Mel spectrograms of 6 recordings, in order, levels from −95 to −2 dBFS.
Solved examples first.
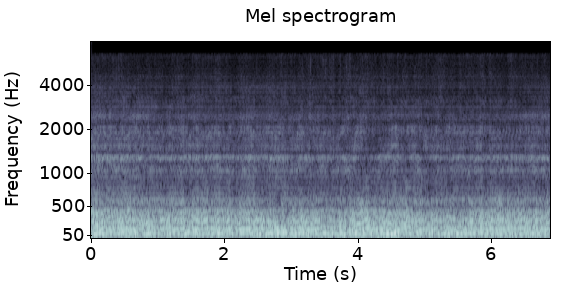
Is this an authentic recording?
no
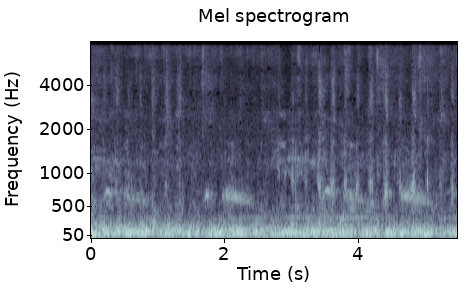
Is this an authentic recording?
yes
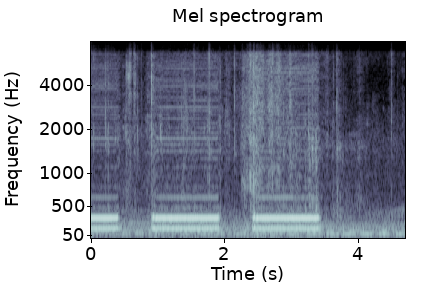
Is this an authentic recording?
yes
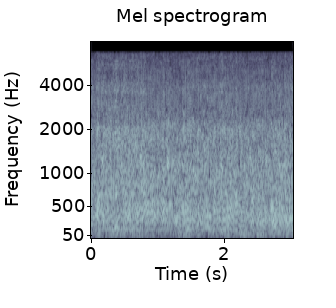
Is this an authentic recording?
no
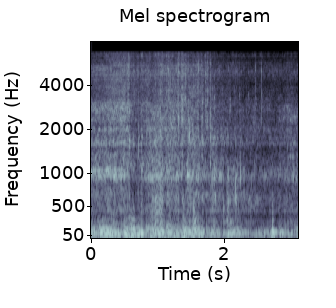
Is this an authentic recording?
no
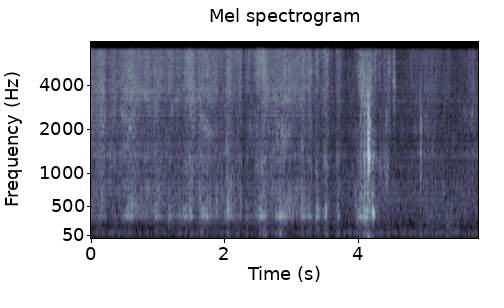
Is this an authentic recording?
no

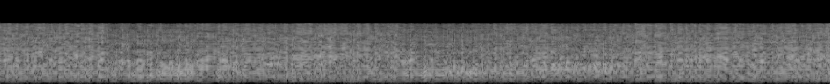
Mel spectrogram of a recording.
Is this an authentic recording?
no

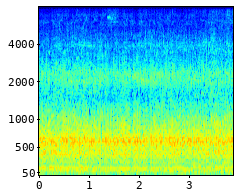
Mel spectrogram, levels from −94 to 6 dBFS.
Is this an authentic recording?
no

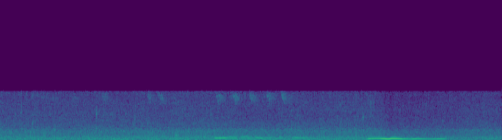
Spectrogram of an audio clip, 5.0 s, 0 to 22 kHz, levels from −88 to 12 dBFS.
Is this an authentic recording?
yes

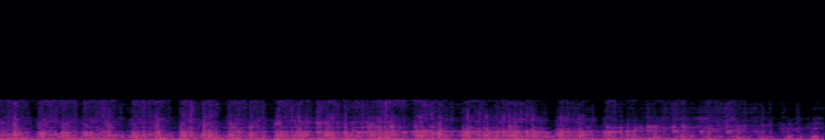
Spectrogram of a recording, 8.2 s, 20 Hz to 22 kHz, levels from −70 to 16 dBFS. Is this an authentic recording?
no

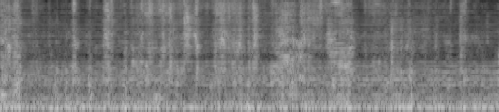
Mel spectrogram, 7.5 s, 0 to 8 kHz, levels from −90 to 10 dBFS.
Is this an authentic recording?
no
